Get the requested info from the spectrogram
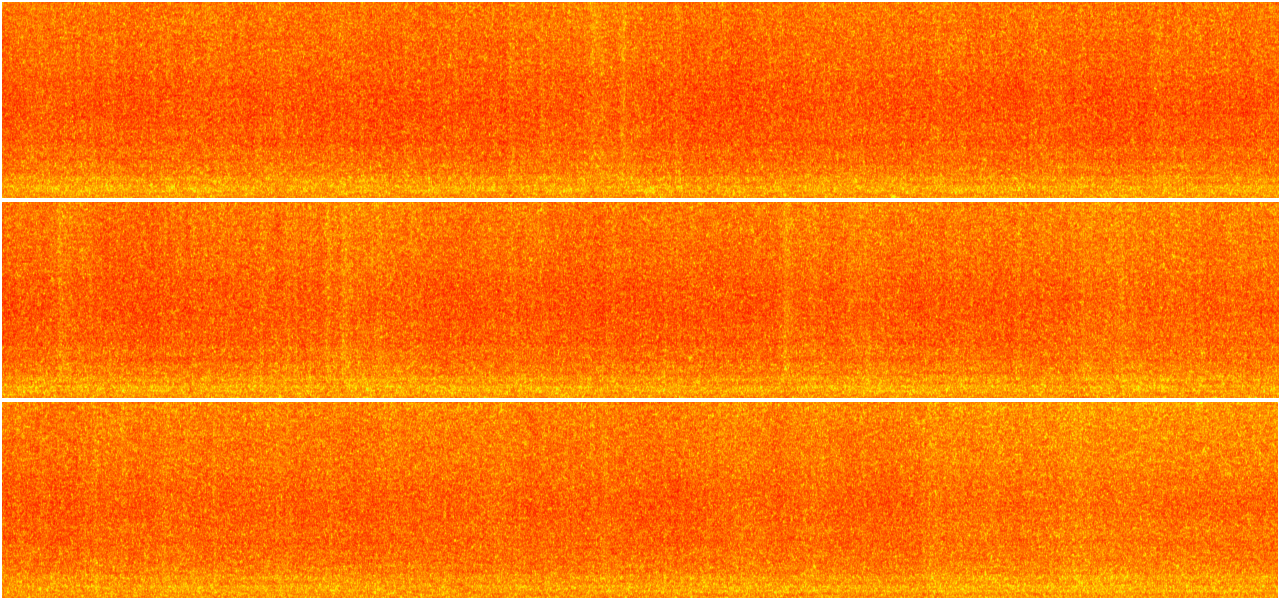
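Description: Steady rumble and rush of a Metro-North electric multiple-unit commuter train running at speed, heard from inside the passenger car.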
